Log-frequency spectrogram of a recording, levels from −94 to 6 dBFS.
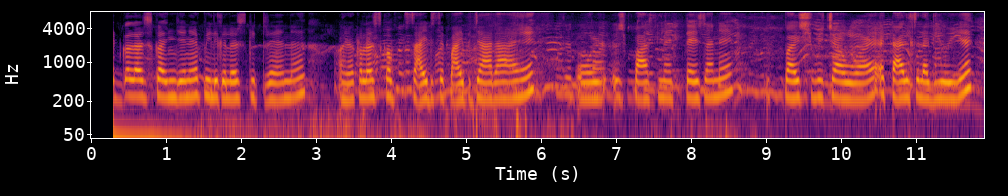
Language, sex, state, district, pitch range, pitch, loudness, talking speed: Hindi, male, Maharashtra, Nagpur, 220-245 Hz, 230 Hz, -21 LUFS, 145 wpm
